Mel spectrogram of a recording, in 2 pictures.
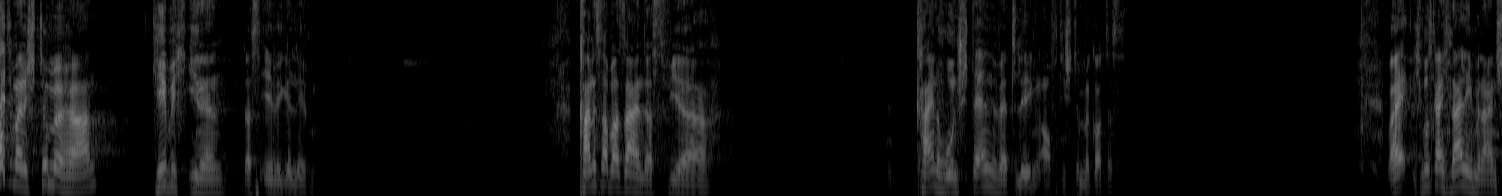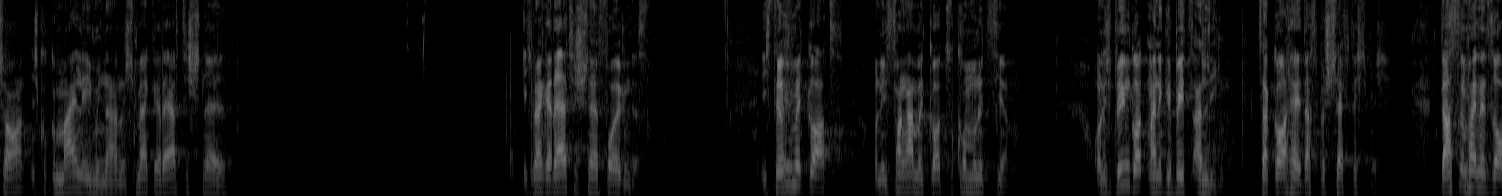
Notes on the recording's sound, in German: aus unserem Gottesdienst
